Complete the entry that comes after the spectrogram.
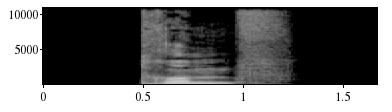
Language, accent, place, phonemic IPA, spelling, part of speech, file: German, Germany, Berlin, /trʊm(p)f/, Trumpf, noun / proper noun, De-Trumpf.ogg
- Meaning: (noun) trump; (proper noun) a surname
